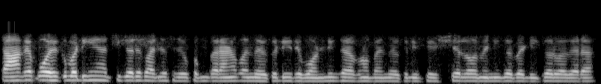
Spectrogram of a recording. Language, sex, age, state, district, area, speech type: Sindhi, female, 60+, Uttar Pradesh, Lucknow, rural, conversation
